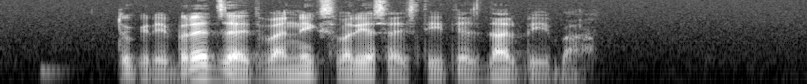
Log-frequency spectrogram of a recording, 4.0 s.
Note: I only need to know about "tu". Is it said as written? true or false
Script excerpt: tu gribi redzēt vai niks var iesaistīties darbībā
true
